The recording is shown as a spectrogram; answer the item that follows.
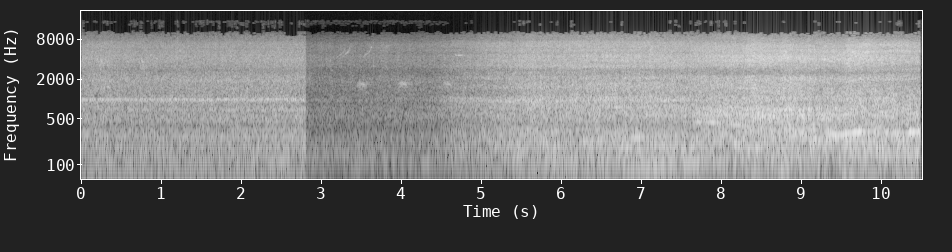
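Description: Passenger bus engines running: a steady sound with a faint high whine at first, then after a sudden drop about three seconds in, a bus engine growing steadily louder as it drives closer.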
